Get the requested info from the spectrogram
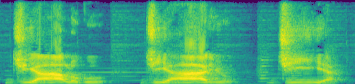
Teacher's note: a gente acaba transformando o D num som de como se fosse um DJ, alguma coisa assim.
